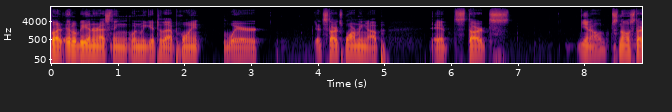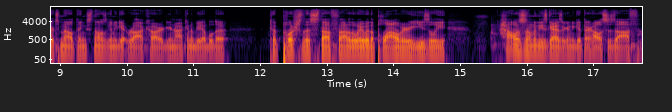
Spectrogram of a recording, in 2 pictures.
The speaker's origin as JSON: {"language": "English", "region": "North Dakota", "country": "United States", "said": "I told him North Dakota"}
